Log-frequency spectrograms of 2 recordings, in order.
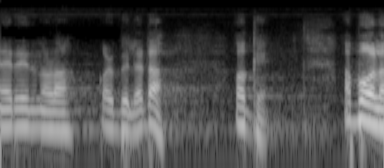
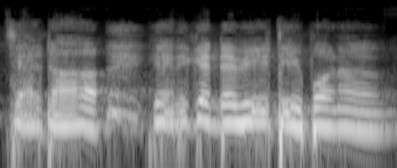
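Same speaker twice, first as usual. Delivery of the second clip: put-on louder, pleading teenage girl wanting home; tearful plea; 6 dB louder, slower than usual. Crying girl begging the counsellor to let her go home. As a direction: beg to go home as if near tears.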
